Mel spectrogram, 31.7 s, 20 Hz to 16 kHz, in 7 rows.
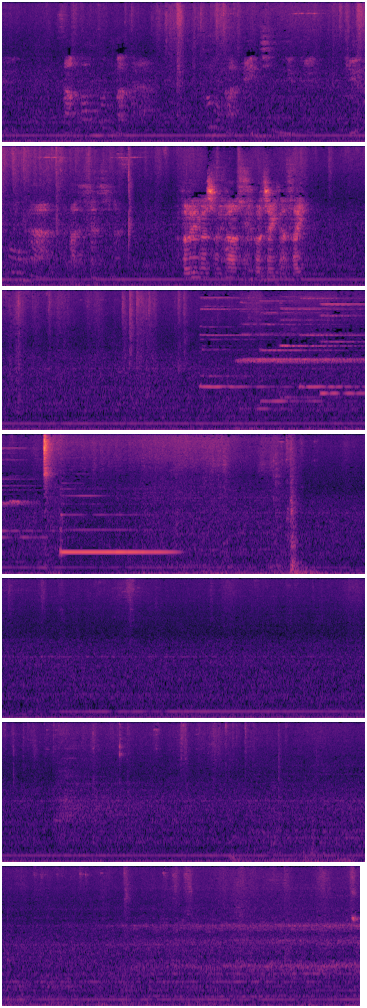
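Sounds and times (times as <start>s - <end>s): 
Nishitetsu 3000 series electric commuter train interior running noise: 0.0s - 31.7s
chime-like tones: 11.6s - 15.9s.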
